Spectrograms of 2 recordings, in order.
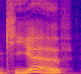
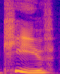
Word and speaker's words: Kyiv: In the Russian Kiev, that very same letter sounds like an F. Neither of those come across in most English speakers' pronunciation of the word, which often rhymes with the words sleeve or give, depending on the speaker.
